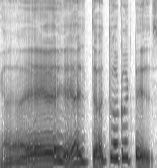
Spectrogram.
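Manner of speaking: very high, very slow, swooping, creaky vampire voice. Imitating the host who looks like an old man: Larry David impression sounding like Dracula. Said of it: "that sounded like Dracula".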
